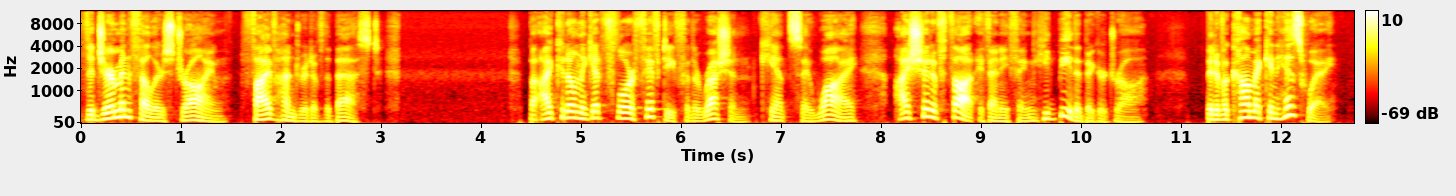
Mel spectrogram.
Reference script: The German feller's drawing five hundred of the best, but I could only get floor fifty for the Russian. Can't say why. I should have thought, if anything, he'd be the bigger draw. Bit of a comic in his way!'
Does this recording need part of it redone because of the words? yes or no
no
